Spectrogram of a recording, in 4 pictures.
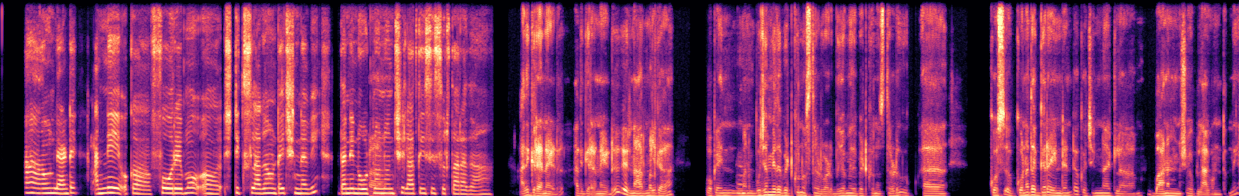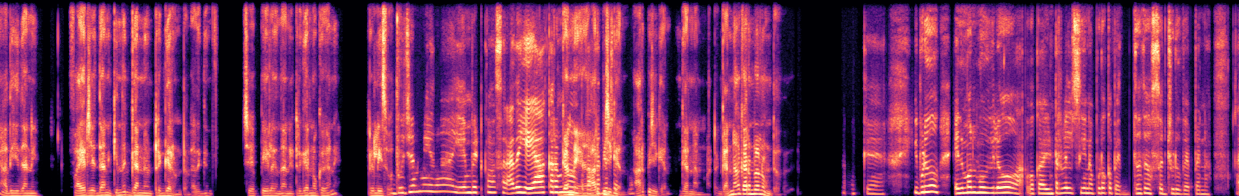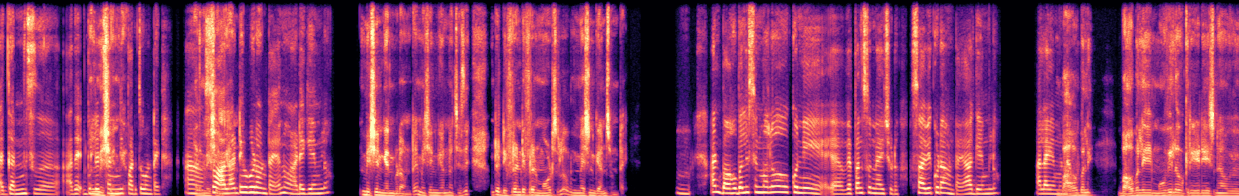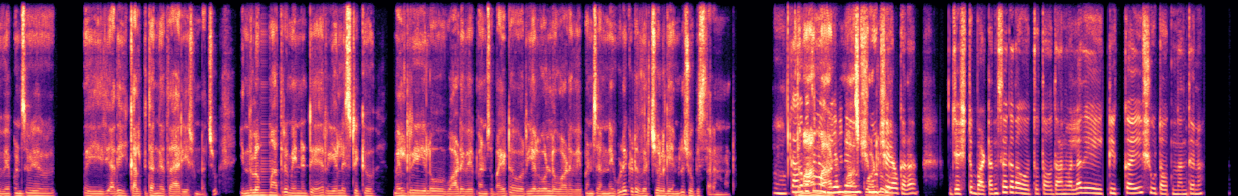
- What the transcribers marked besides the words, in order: other background noise; in English: "ఫోర్"; in English: "స్టిక్స్‌లాగా"; in English: "గ్రనేడ్"; in English: "గ్రనేడ్. నార్మల్‌గా"; tapping; in English: "ఫైర్"; in English: "గన్"; in English: "ట్రిగ్గర్"; in English: "ఆర్‌పీజీ గన్. ఆర్‌పీజీ గన్. గన్"; in English: "గన్"; in English: "మూవీలో"; in English: "ఇంటర్‌వెల్"; in English: "వెపన్. గన్స్"; sniff; in English: "మెషిన్ గన్"; in English: "సో"; in English: "మెషిన్ గన్"; in English: "గేమ్‌లో?"; in English: "మిషిన్ గన్"; in English: "మిషిన్"; in English: "డిఫరెంట్ డిఫరెంట్ మోడ్స్‌లో మిషిన్"; in English: "అండ్"; in English: "సో"; in English: "గేమ్‌లో?"; in English: "మూవీ‌లో క్రియేట్"; in English: "వెపన్స్"; in English: "రియలిస్టిక్ మిలిటరీ‌లో"; in English: "వెపన్స్"; in English: "రియల్ వరల్డ్‌లో"; in English: "వెపన్స్"; in English: "వర్చువల్ గేమ్‌లో"; in English: "స్క్వాడ్‌లో"; in English: "రియల్‌గా"; in English: "షూట్"; in English: "జస్ట్ బటన్సే"
- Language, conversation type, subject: Telugu, podcast, హాబీని ఉద్యోగంగా మార్చాలనుకుంటే మొదట ఏమి చేయాలి?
